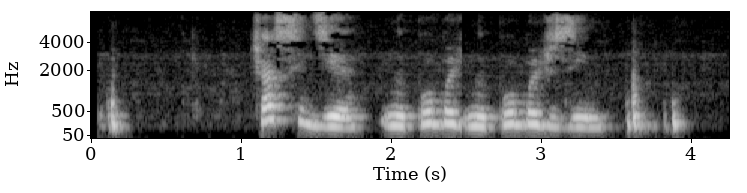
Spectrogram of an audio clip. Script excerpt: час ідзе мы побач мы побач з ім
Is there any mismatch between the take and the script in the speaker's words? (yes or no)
no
